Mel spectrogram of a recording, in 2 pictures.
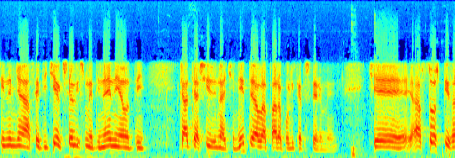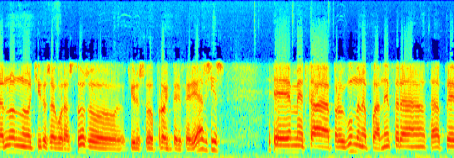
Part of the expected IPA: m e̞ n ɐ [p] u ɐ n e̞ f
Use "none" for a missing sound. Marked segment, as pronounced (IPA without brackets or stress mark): p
